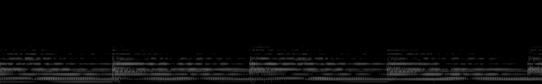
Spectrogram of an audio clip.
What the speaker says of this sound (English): The bells grow louder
